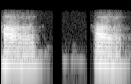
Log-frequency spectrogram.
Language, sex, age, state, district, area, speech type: Sindhi, female, 60+, Gujarat, Kutch, urban, conversation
